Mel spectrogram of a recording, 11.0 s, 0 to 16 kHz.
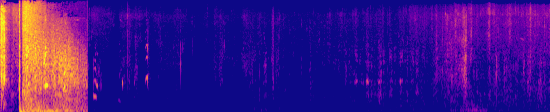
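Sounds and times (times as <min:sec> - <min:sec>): dogs panting: 0:04.8 - 0:11.0.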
